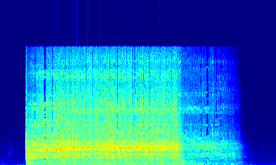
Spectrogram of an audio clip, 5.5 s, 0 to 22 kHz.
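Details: Toro Power Max 726 OE snowblower that sat about two years and wouldn't run last season. Fuel heard being drawn in; at full throttle it gives a steady, fast crank about four turns a second that winds down without firing. Cranks but won't start.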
